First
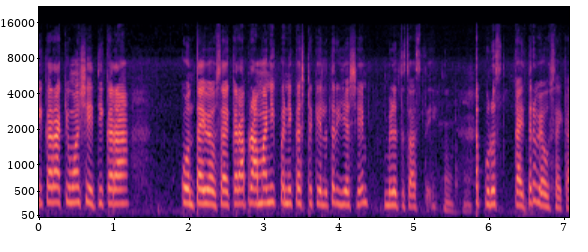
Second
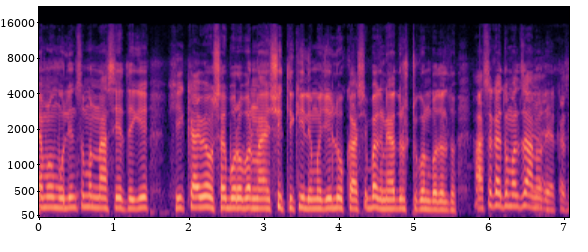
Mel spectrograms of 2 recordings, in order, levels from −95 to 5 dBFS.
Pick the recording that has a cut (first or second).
first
